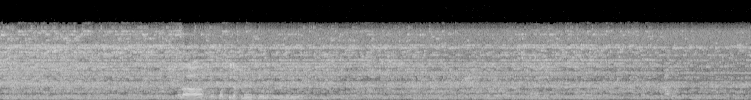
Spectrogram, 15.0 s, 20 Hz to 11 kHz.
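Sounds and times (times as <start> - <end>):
waterfall pouring into pool: 0.0 - 15.0.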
